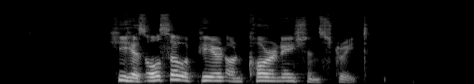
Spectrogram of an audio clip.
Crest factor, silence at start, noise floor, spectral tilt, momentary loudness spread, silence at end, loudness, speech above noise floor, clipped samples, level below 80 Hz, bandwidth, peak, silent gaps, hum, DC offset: 20 dB; 1.1 s; -79 dBFS; -5.5 dB/octave; 17 LU; 1.05 s; -24 LUFS; 54 dB; under 0.1%; -78 dBFS; 11.5 kHz; -8 dBFS; none; none; under 0.1%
